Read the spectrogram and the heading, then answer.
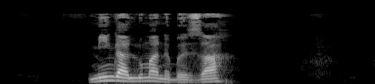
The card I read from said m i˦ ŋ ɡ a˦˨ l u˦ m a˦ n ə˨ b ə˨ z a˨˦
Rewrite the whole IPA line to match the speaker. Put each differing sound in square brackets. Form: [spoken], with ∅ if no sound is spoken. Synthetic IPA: m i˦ ŋ ɡ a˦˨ l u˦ m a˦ n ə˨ b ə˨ z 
